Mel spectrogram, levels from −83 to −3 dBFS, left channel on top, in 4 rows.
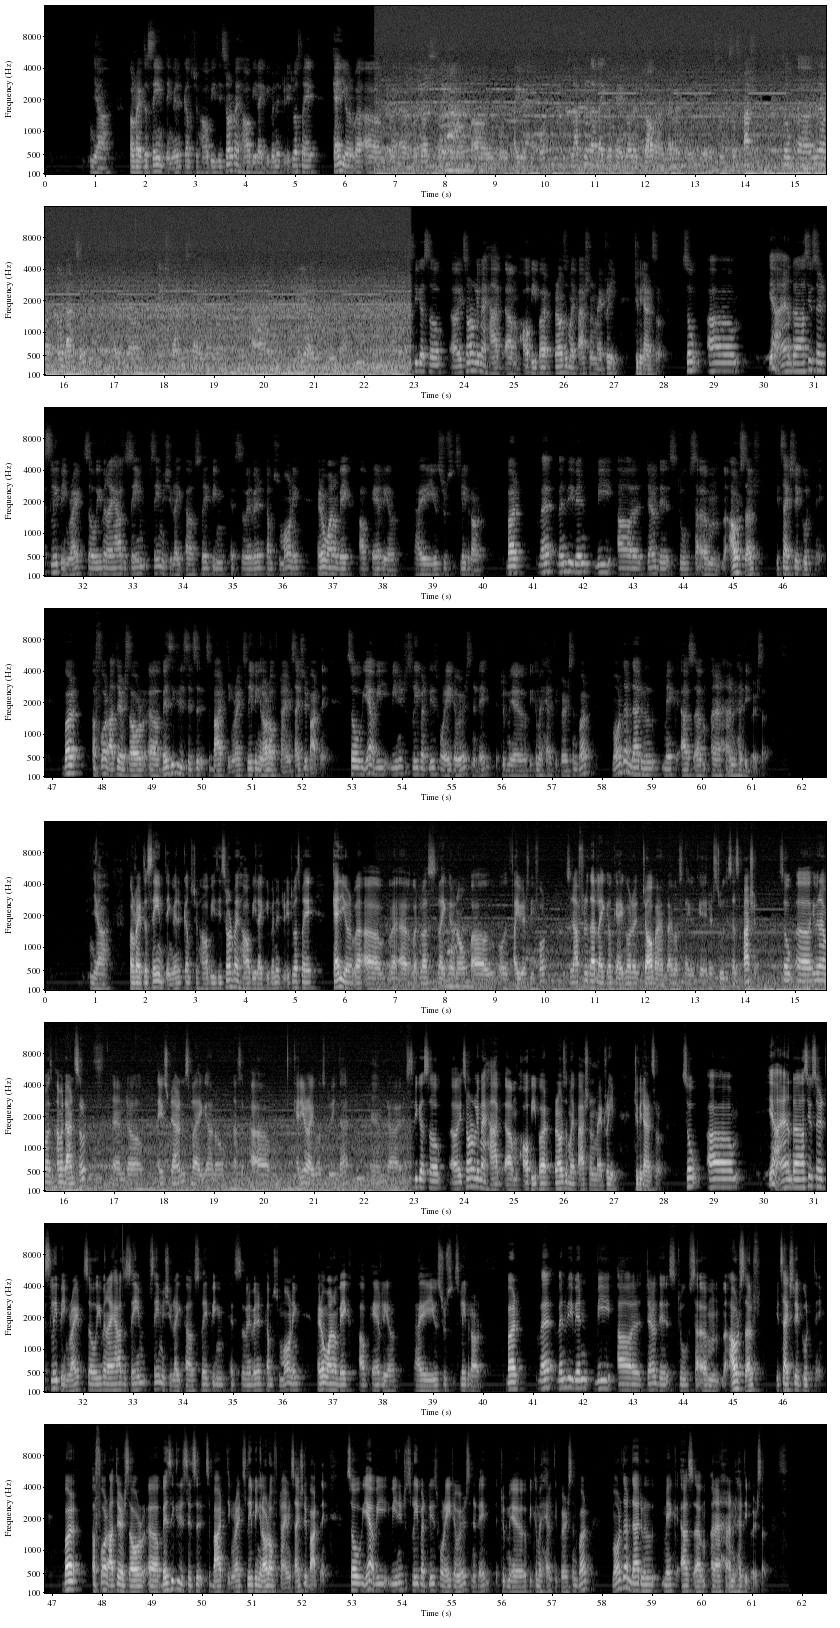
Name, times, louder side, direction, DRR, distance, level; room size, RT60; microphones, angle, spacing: voice 1, 0.9-1.3 1.7-5.3 5.7-10.0 10.4-14.2 14.7-16.4 16.9-17.6 17.8-21.7 22.1-22.7 23.1-27.0 27.4-27.9 28.4-29.5 30.0-36.3 36.7-38.2 38.6-39.9 40.5-40.7 41.1-45.5 45.9-46.8 47.2-47.5 47.8-52.4 52.9-57.7 58.2-61.3, right 5 dB, 60° right, 10 dB, 0.7 m, -31 dB
sound 1, 6.6-22.9, left 6 dB, 60° left, 0.4 m, -31 dB
10.0 x 6.4 x 2.2 m, 0.34 s
head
